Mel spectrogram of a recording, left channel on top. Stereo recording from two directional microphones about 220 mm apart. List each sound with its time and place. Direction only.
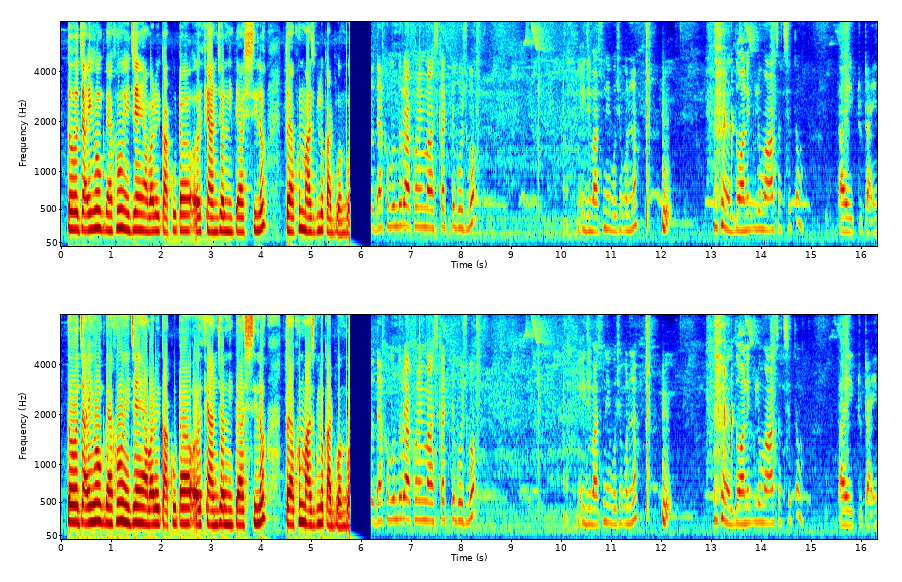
0.1 s speech: 15° right (ahead or behind)
5.6 s speech: centre (ahead or behind)
10.3 s speech: 5° left (ahead or behind)
11.9 s a sound: 15° left (ahead or behind)
13.0 s a sound: centre (ahead or behind)
13.5 s speech: 5° left (ahead or behind)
